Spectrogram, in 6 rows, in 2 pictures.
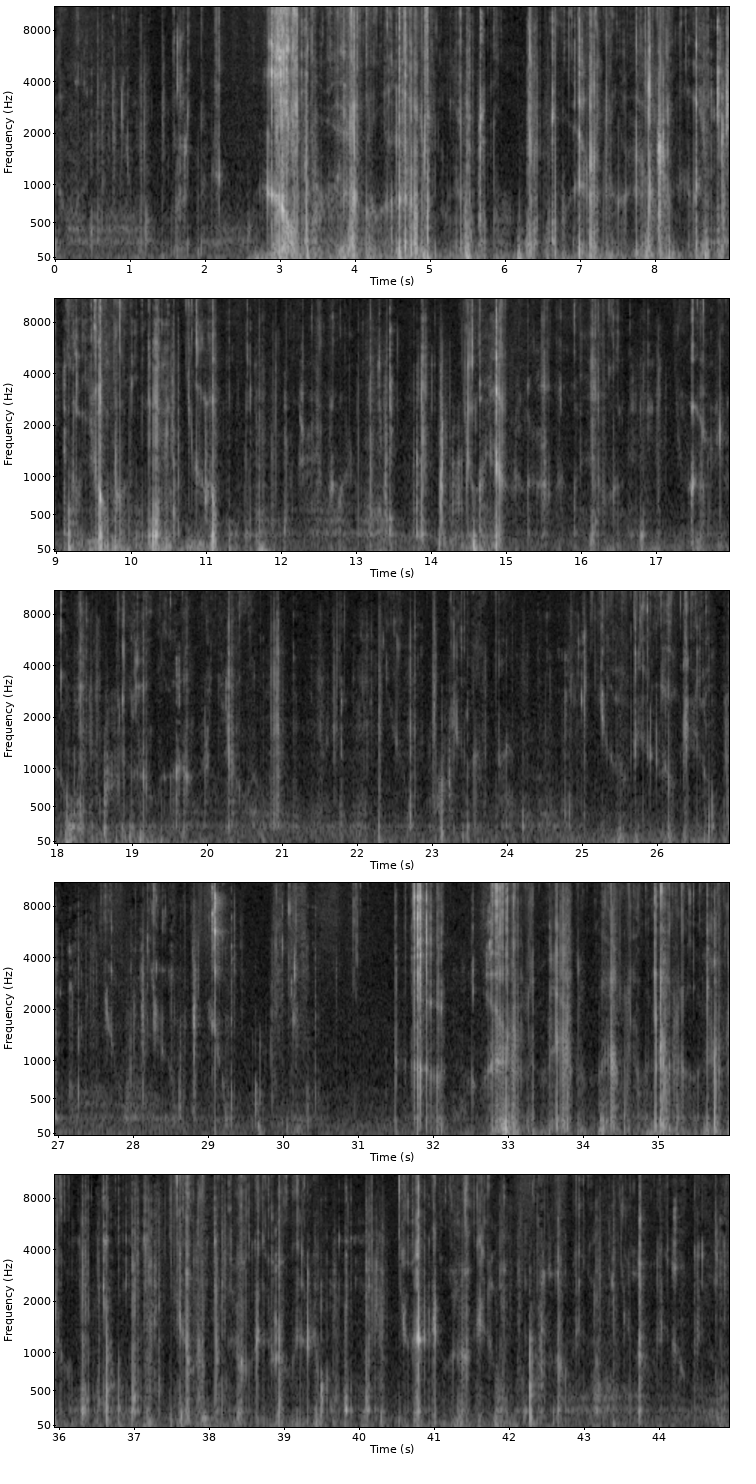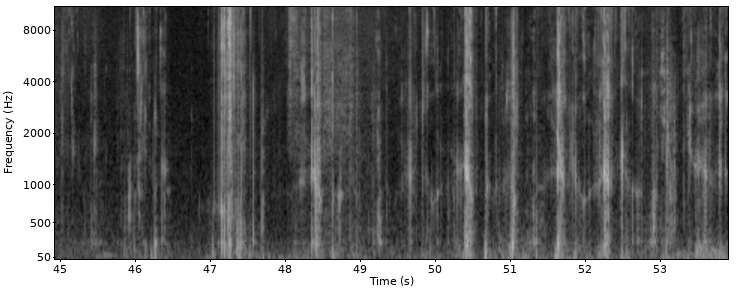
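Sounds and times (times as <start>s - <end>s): crunching and chewing chocolate: 0.0s - 53.9s.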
